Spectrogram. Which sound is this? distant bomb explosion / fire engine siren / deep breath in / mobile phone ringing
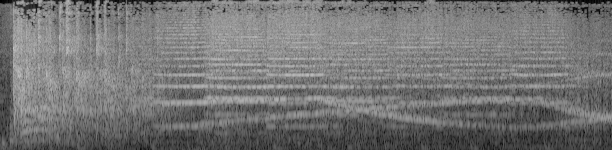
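fire engine siren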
